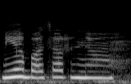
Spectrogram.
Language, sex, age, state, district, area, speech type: Santali, female, 18-30, West Bengal, Purulia, rural, spontaneous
